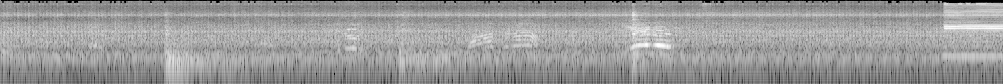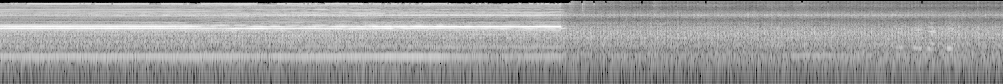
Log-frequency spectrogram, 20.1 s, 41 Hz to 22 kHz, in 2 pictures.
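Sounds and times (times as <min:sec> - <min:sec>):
vehicle engine idling: 0:00.0 - 0:20.0
truck horn blast: 0:09.3 - 0:15.9.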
